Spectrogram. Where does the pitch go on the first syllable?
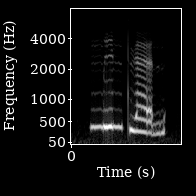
high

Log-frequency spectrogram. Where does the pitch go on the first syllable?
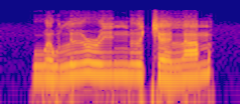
low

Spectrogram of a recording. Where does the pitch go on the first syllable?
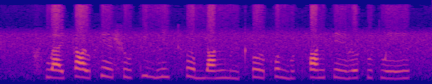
low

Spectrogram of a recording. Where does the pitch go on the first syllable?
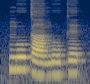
high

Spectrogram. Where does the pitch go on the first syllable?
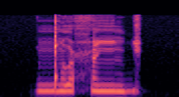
high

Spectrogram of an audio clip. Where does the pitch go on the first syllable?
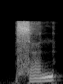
rising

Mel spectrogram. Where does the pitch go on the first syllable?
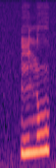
high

